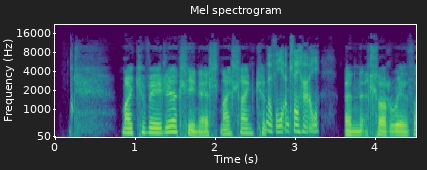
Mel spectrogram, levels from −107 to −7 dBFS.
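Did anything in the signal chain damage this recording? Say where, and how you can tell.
Yes. The audio is read two samples at a time (double speed) from 2.63 s to 3.59 s, a fault at the sample-format conversion stage. Across that span the speech jumps an octave, 12 semitones up, and runs twice as fast, then drops back to normal. That points to a reader treating each pair of samples as one frame, as if the data were stereo or twice the sample width. Consumed that way, any strong content above a quarter of the sample rate folds back into the band.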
